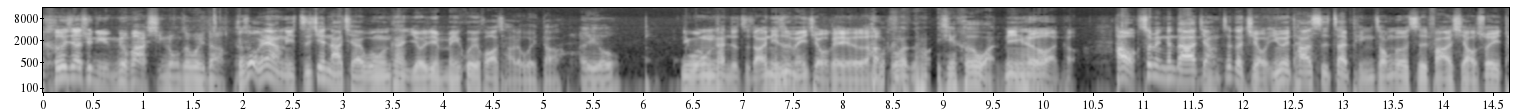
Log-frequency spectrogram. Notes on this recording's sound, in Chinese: 戶外開講。我們全面升級了錄音配備。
